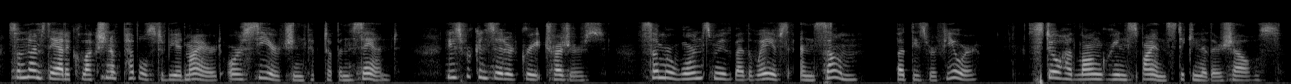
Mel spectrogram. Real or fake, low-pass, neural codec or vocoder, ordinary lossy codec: real; 7.2 kHz; none; AAC, 32 kbps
